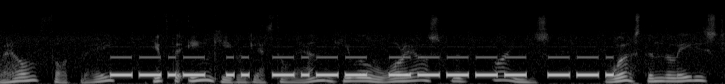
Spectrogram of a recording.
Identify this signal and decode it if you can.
Morse code, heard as a keyed tone, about 16 wpm, 440 Hz, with speech in English. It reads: QIY0G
